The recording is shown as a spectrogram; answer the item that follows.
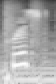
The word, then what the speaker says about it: Christ: The brand was built on focusing on the guest experience, said David Christ, pronounced Christ, the Toyota veteran who succeeded Jeff Bracken last month.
